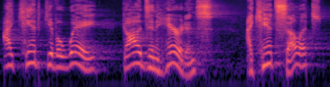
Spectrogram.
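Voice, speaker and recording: A man's voice: high voice, animated, slow, voice pushed up. A man voicing a devout man firmly refusing to sell his family's land, in an earnest, pleading tone, with long church reverb.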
